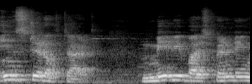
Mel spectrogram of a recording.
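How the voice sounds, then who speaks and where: There is light background noise and audible room echo as a man speaks with ordinary pitch variation. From India. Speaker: immigration lawyer. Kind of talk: advice monologue to camera.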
